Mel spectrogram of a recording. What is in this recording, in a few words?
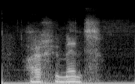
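"argument", Dutch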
